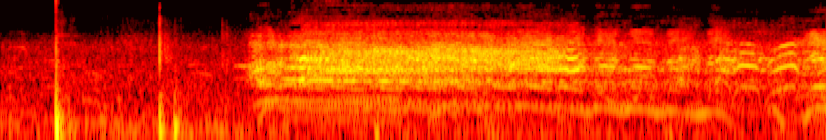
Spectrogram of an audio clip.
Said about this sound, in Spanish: Ese que grita es … después de un gol de Abdón en el entrenamiento.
